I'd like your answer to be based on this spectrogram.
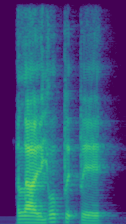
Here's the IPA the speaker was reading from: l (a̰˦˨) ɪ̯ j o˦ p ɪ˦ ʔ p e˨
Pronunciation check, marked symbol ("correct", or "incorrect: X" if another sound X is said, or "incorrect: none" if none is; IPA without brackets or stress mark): incorrect: a˨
